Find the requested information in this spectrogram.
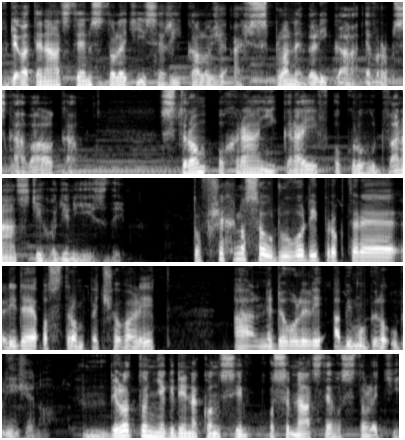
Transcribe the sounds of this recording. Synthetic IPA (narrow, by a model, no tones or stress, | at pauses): vdɛvat̪ɛnaːt͡st̪ɛːmst̪o̞lɛciːsɛr̝iːkalo̞ʒɛʔaʃsplanɛvɛlɪkaːʔɛvɾo̞pskaːvaːlka | st̪ɾo̞mʔo̞xɾaːɲiːkɾajɪfʔo̞kɾuɦudvanaːt͡scɪɦo̞ɟɪnjiːzdɪ | t̪ofʃɛxno̞so̞wduːvo̞dɪpɾo̞kt̪ɛɾɛːlɪdɛːʔo̞st̪ɾo̞mpɛt͡ʃo̞valɪ | ʔanɛdo̞vo̞lɪlɪʔabɪmubɪlo̞ʔubliːʒɛno̰ | bɪlo̞t̪o̞ɲɛɡdɪnako̞nt͡sɪʔo̞smnaːt͡st̪ɛːɦo̞st̪o̞lɛciː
